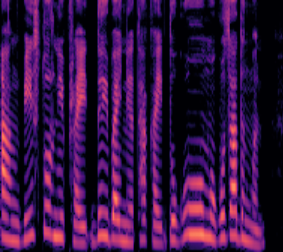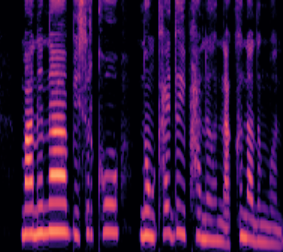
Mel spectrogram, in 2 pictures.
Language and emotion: Bodo, fearful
